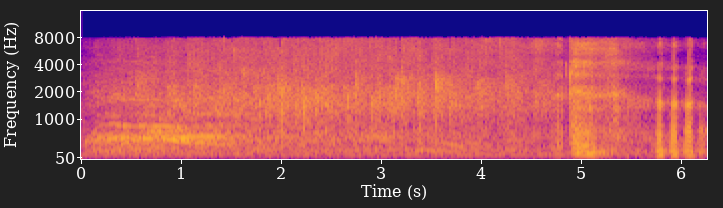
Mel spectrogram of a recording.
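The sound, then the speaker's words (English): An audience claps at the news that the speaker's youngest daughter has got a job, in a dense, sustained burst that gradually thins out, ending with a few separate, sharper claps trailing off at the end. “You're not driving her, so I don't know why you're clapping.”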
